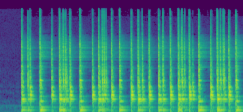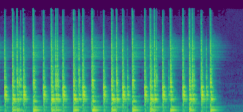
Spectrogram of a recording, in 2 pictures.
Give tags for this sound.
bits; buiding-elements; fragments; lumps

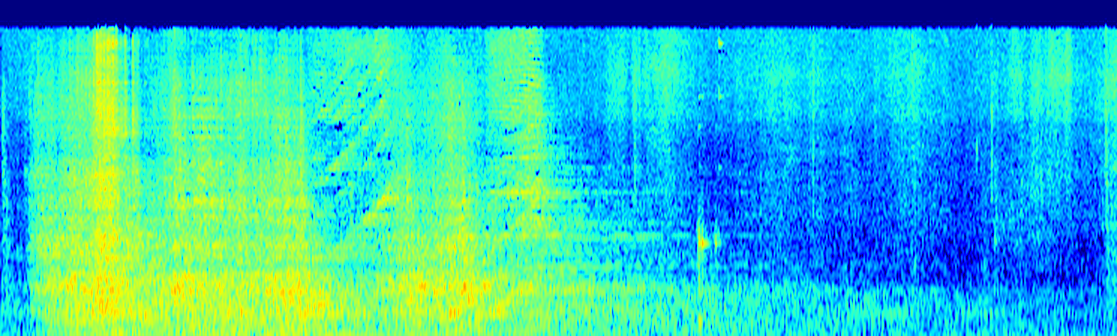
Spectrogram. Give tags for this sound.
effect; fx; horror; industrial; piano; sound

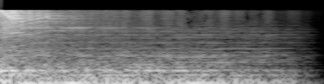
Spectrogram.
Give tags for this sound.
artifact; SciFi; space

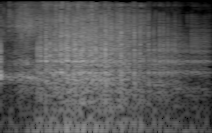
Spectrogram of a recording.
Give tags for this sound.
rolling; dice; dumping

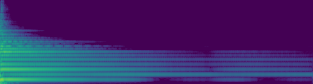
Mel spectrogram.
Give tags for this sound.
velocity; guitar; acoustic

